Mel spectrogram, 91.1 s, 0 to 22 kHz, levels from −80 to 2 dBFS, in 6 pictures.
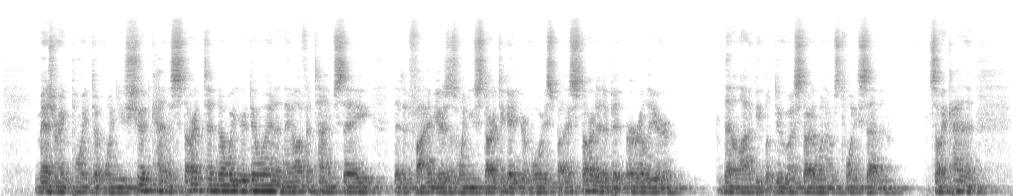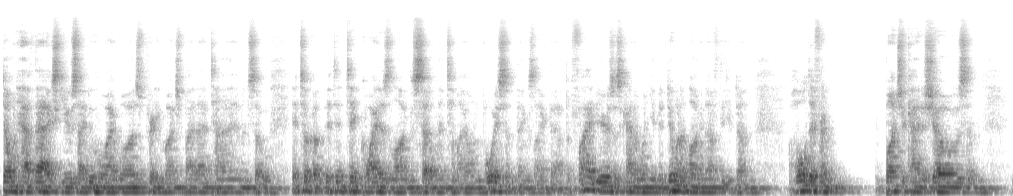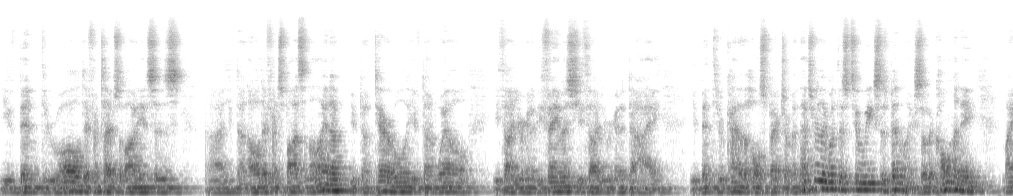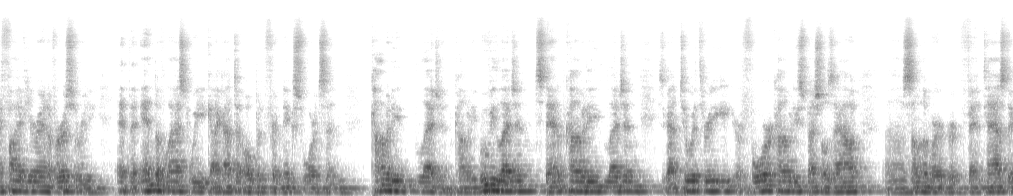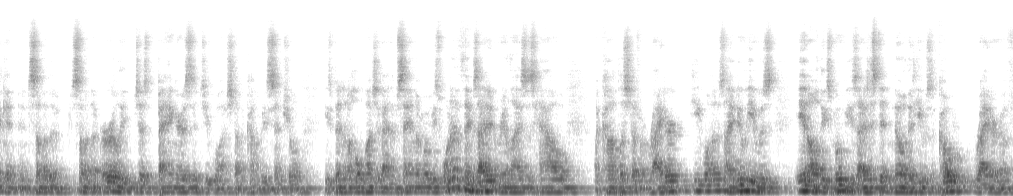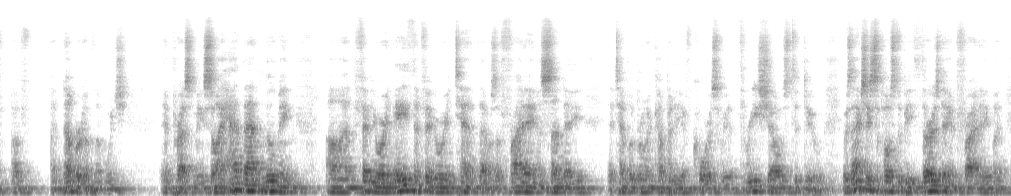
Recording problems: off-mic speech; far
room echo; slight; dies away in 0.5 s

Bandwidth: 15 kHz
